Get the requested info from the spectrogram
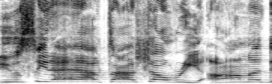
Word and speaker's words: Rihanna: It's not Rihanna. It's actually Rihanna.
